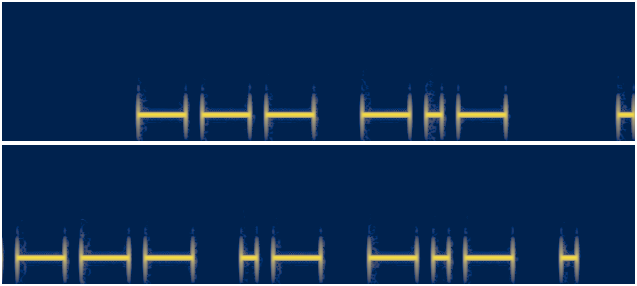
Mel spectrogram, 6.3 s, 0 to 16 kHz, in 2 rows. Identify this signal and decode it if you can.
Morse code, heard as a keyed tone, about 15 wpm, 700 Hz. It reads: OK JAKE
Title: Practice QSO - Exchange 3 - More Info - 15wpm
